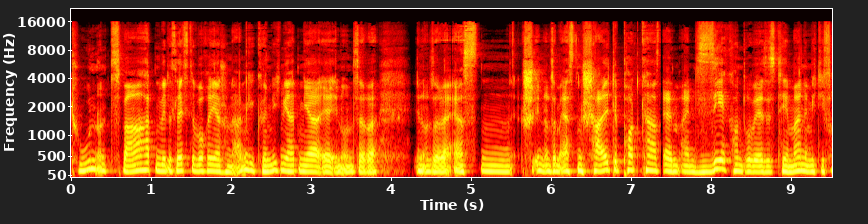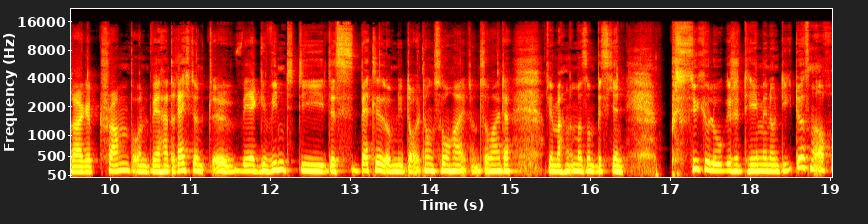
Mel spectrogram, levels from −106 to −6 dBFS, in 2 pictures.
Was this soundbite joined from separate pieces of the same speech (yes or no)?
yes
